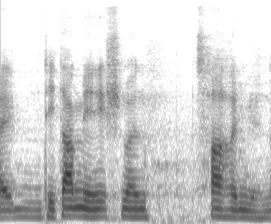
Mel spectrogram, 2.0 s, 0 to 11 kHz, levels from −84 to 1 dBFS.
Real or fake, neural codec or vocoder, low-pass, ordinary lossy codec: fake; autoencoder, 48 kHz, 32 numbers a frame, DAC-VAE, trained on Japanese speech; 9.9 kHz; AAC, 64 kbps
